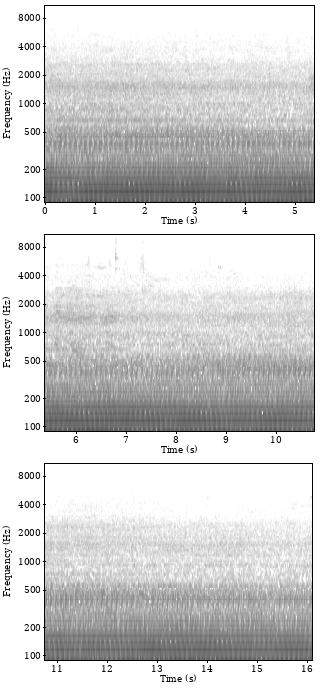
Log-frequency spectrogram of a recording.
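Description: A river flows past with a steady low rush.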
